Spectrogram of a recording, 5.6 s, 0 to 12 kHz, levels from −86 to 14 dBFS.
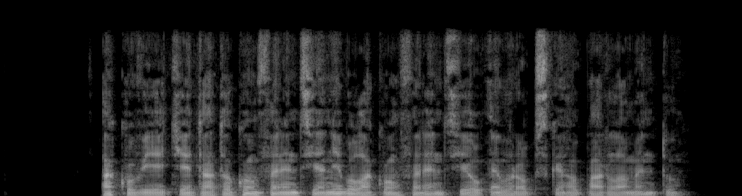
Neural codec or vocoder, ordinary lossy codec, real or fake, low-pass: vocoder, 22.05 kHz, 80 mel bands, Vocos; MP3, 96 kbps; fake; 9.9 kHz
